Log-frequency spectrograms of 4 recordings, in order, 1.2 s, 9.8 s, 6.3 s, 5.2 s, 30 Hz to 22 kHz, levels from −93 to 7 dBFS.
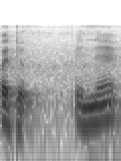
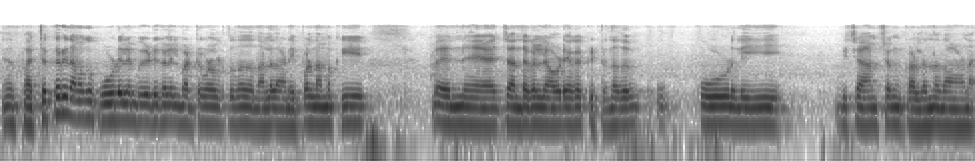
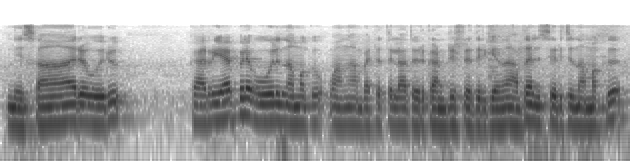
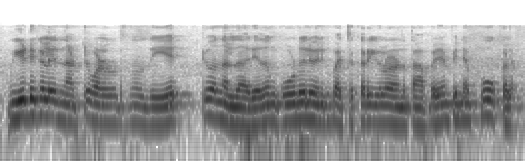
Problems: none marked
